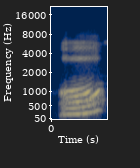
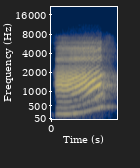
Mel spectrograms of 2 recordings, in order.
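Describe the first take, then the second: First: The vowel is said with strongly rounded lips. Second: The vowel is said with a very wide mouth. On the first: "A-nya itu bulat, kayak bulat tapi terlalu ekstrim"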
